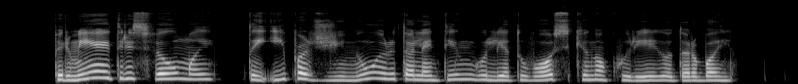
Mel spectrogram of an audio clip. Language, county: Lithuanian, Vilnius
